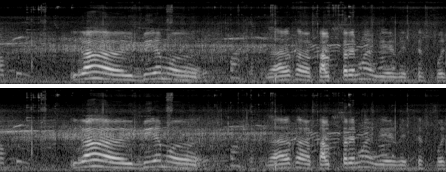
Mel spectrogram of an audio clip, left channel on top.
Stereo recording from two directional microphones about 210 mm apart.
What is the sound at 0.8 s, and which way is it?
Speech, 20° right (ahead or behind).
